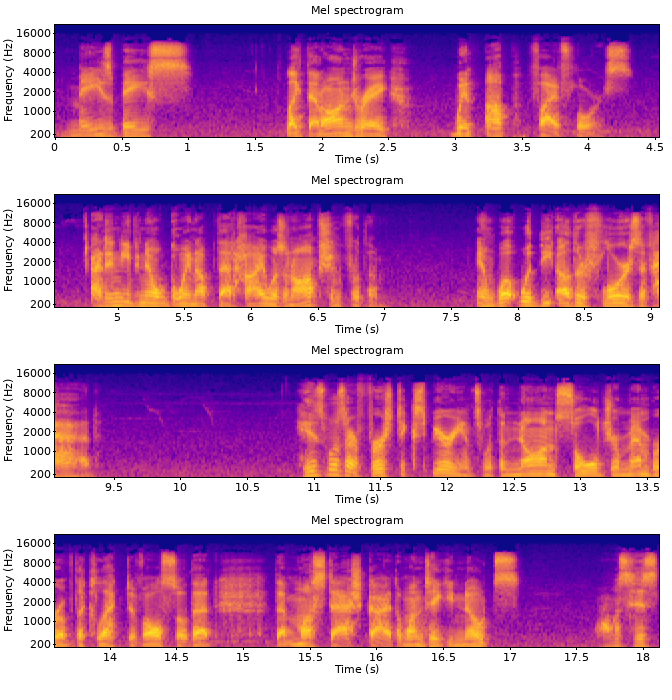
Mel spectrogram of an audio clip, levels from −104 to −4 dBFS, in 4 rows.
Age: 30-49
